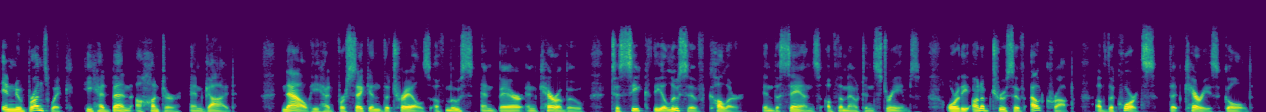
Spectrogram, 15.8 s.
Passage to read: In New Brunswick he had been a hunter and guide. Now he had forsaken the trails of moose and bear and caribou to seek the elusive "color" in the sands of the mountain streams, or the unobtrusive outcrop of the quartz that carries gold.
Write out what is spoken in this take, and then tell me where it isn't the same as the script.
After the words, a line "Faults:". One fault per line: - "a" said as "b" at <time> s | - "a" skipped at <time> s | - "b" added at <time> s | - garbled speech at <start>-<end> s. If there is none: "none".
In New Brunswick he had been a hunter and guide. Now he had forsaken the trails of moose and bear and caribou to seek the elusive "color" in the sands of the mountain streams, or the unobtrusive outcrop of the quartz that carries gold.
Faults:
none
